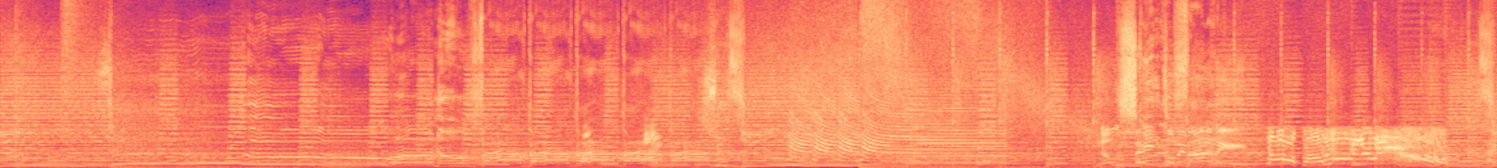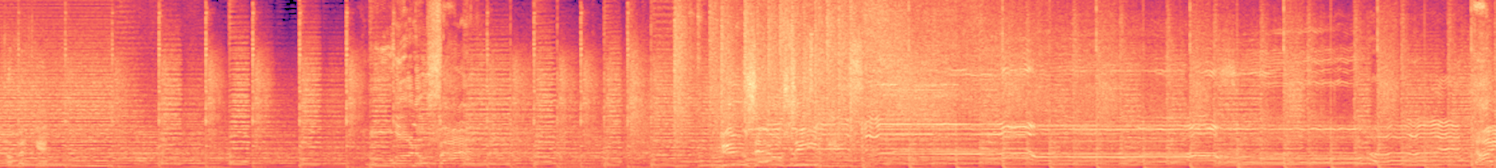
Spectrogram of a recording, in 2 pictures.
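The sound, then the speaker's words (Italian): A loud, brassy theme jingle of an Italian radio show plays for the full length, with punchy horn blasts over driving bass and dense layered music, and no voices. “E adesso sigla.”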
